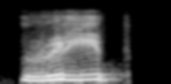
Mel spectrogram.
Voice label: "reap", Indian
